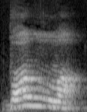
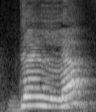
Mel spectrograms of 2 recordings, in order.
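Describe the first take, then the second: First: "dalla" with heavy d, dark o-like a; emphatic D. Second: "dalla" with light d, front e-like a; soft D. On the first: Teacher showing sound changes meaning, emphatic D in "dalla". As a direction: back and round "dalla" towards dolla. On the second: Teacher showing sound changes meaning, soft D in "dalla". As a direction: keep "dalla" light and forward. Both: Shown as a demonstration. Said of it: "a veces afecta el sentido".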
